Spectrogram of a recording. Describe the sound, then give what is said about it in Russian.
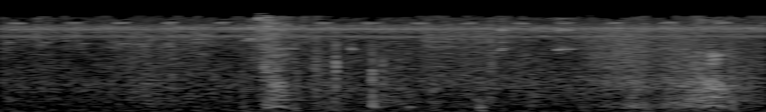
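Hooves of a horse pulling a plough thud faintly in a few slow, soft steps at early morning, under a quiet steady hiss. “Марти просыпается и резко садится в кровати, напуганная ржанием лошади. Смотрит в окно и видит, как Кларк идет за плугом лошади.”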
